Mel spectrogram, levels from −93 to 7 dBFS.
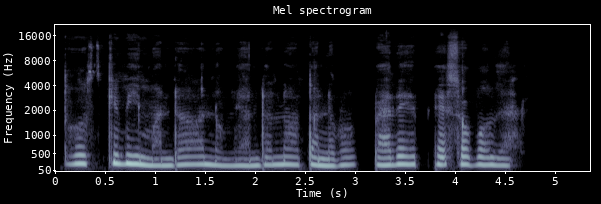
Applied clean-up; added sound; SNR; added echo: neural mask model Resemble Enhance denoiser.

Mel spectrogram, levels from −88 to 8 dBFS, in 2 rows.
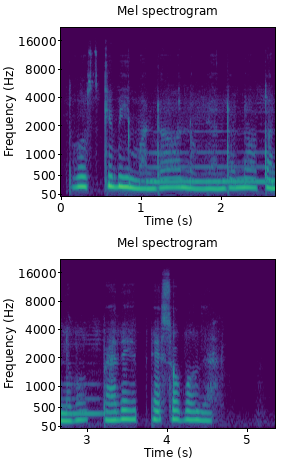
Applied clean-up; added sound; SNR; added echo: neural mask model RNNoise.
